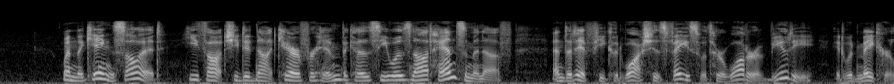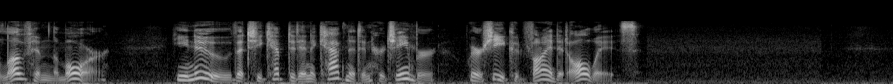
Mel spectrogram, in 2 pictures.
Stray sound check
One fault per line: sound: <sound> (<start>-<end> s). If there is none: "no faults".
no faults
